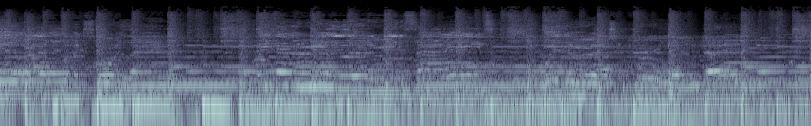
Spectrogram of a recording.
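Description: A rock band playing live: electric guitars, bass, keyboards and a drum kit keeping a steady beat, with a man singing.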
